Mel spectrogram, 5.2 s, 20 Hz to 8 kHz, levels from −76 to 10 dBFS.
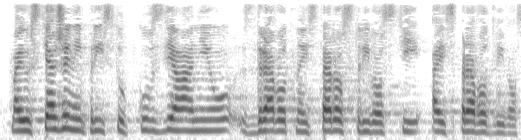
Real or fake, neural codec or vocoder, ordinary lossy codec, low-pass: real; none; none; 7.2 kHz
